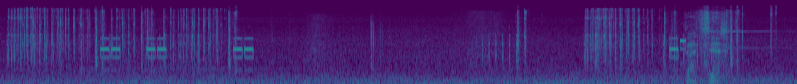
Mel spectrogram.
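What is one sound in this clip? A computer terminal beeps.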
